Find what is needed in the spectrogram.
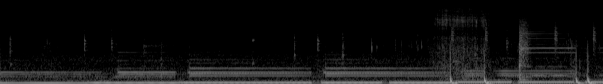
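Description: Background music: sustained chords that change every second or so over a steady bass, with a brief hiss about four and a half seconds in.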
